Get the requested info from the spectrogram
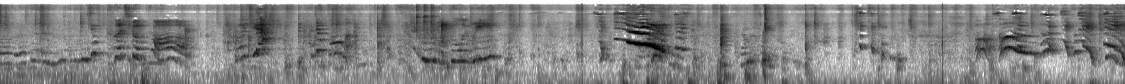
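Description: Puppies whimpering and yipping on and off in short high calls, with one loud whine a little past halfway that falls steeply in pitch.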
